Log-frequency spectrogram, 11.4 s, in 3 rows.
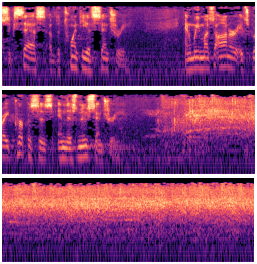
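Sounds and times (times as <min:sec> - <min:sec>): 
speech: 0:00.0 - 0:02.1, 0:02.7 - 0:06.3
audience applause: 0:06.1 - 0:11.3.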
